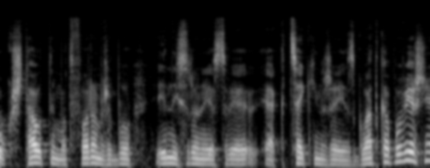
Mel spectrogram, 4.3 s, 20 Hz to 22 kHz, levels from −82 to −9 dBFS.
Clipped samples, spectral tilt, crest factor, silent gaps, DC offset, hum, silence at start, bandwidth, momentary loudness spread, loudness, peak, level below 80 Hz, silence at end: under 0.1%; -4.5 dB/octave; 20 dB; none; under 0.1%; none; 0 s; 14.5 kHz; 8 LU; -29 LUFS; -8 dBFS; -70 dBFS; 0 s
